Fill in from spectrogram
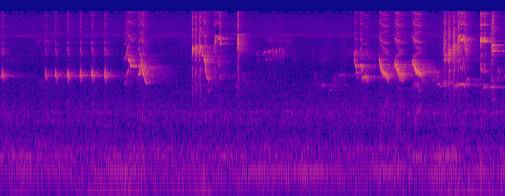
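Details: Song thrush singing a series of short repeated notes, several identical clipped chirps in a row, then sweeping whistles and later a cluster of loud squeaky, repeated phrases, with a low steady hum behind.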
